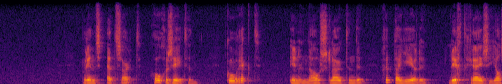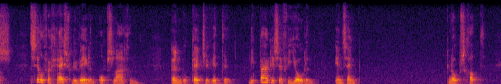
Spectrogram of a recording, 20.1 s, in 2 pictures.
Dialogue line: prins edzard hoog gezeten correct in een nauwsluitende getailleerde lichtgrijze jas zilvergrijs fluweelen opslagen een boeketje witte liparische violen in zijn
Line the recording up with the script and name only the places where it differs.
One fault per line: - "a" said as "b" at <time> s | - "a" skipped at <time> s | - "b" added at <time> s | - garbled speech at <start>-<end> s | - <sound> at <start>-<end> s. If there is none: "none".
none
